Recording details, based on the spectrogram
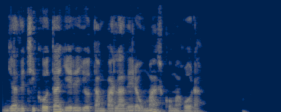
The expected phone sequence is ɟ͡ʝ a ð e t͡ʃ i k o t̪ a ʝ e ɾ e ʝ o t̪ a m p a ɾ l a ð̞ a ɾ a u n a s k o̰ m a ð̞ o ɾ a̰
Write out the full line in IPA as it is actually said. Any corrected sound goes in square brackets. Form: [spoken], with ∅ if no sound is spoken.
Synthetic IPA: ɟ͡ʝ a ð e t͡ʃ i k o t̪ a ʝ e ɾ e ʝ o t̪ a m p a ɾ l a ð̞ [e] ɾ a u [m] a s k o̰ m a [ɣ̞] o ɾ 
